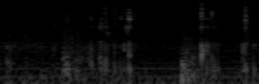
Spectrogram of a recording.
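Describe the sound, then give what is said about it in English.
Quiet wet mouth noises of someone drinking: a string of short clicky gulps and swallows spread irregularly over a couple of seconds, with no talking. “Well, that's a weird drinking noise.”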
